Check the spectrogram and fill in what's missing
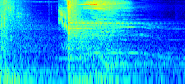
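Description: A Depulso spell cast in Hogwarts Legacy bursts out as a loud whooshing boom over a steady rumbling game backdrop, then rings and fades away with a shimmering tail.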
